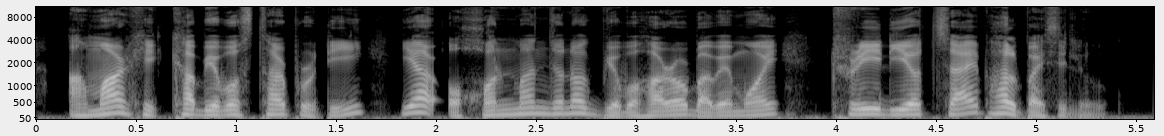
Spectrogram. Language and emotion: Assamese, happy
